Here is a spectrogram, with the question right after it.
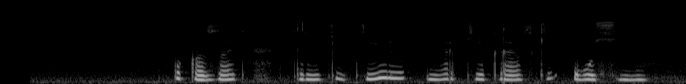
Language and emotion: Russian, sad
